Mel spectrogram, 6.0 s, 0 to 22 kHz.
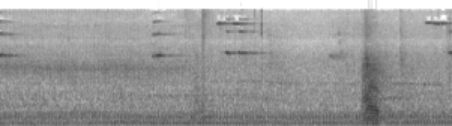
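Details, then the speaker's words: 2018 Hyundai Xcent diesel, just started and idling before warm-up: quiet even idle with soft steady hum, no sharp injector ticking; sounds healthy. "आवाज तो गाड़ी में बहुत कम है। केवल engine की आवाज आ रही है। इंजेक्टर्स की आवाज तो नहीं आ रही है।"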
